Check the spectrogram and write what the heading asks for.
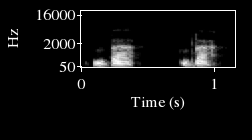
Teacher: the back of the tongue in ba is not raised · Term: thin letter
